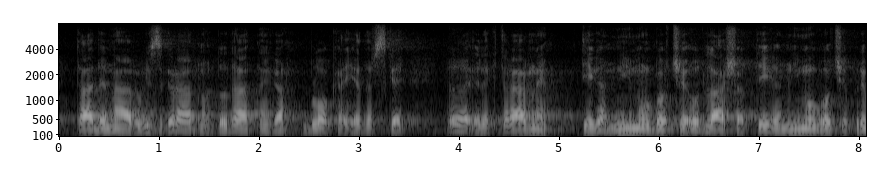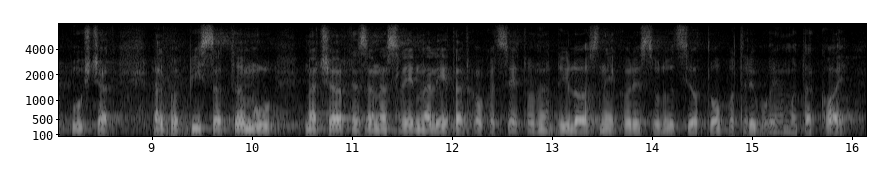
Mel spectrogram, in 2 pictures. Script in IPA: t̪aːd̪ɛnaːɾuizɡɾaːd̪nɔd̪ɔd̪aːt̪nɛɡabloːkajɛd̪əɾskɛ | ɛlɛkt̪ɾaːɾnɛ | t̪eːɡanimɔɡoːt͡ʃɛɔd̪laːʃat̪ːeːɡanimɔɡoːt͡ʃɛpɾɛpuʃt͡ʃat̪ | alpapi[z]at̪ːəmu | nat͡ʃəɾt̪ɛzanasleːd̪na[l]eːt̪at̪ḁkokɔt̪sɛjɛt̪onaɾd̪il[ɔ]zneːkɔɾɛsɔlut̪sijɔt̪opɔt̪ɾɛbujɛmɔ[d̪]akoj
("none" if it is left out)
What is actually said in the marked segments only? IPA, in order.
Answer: s, l, ɔ, t̪

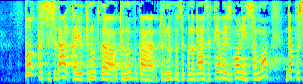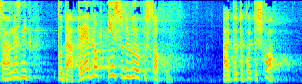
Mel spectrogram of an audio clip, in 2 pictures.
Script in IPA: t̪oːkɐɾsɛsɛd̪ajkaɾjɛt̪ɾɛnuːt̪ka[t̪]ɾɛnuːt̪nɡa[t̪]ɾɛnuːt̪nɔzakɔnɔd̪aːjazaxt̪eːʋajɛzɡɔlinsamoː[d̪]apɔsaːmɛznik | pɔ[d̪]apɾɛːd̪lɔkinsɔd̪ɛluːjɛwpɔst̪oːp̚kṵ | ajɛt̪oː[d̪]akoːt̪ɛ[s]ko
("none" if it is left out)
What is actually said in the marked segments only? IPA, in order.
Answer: t̪, t̪, d̪, d̪, t̪, ʃ

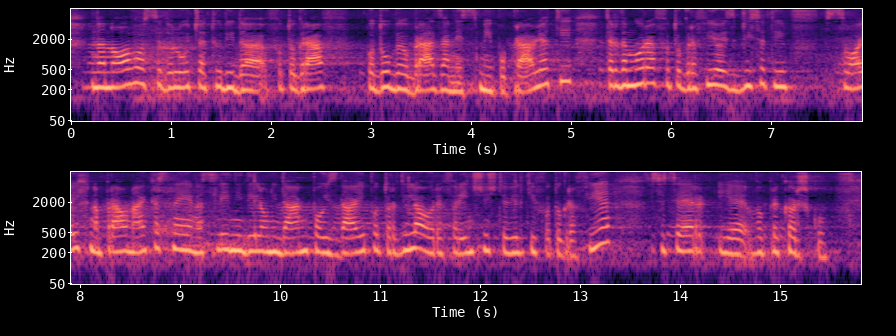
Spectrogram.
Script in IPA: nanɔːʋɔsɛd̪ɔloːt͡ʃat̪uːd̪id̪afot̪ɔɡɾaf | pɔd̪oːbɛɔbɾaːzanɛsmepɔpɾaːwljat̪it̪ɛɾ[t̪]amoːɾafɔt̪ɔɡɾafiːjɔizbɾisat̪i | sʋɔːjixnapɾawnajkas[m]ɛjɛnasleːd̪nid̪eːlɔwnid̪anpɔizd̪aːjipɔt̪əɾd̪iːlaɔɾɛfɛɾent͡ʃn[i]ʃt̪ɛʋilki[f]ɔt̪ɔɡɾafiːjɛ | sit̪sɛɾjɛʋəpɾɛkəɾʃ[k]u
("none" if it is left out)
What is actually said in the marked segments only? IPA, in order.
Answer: d̪, n, i, f, k

